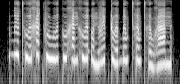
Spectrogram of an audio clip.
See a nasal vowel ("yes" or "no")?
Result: no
